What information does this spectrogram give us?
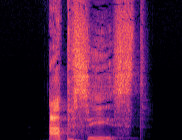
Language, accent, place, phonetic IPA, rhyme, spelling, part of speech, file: German, Germany, Berlin, [ˈapˌziːst], -apziːst, absiehst, verb, De-absiehst.ogg
- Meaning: second-person singular dependent present of absehen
